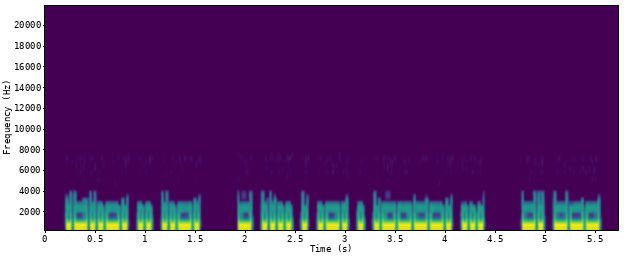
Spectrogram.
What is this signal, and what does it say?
Morse code, heard as a keyed tone, about 30 wpm, 700 Hz. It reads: "IF THERE'S NO
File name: 10-Chapter-10 30 WPM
